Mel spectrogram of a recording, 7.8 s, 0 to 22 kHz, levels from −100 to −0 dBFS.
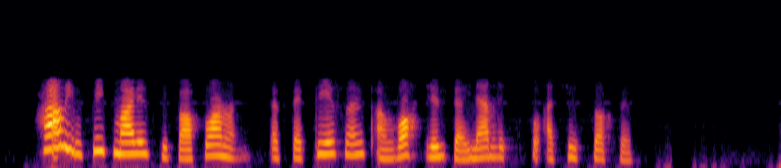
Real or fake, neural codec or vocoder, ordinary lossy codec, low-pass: fake; codec, 16 kHz, 0.5 kbps, FunCodec, trained on LibriTTS, 25 frames a second; none; 3.6 kHz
